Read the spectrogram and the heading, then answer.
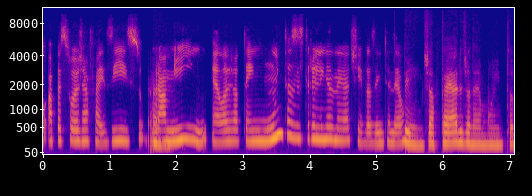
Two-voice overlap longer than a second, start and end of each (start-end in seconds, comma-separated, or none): none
